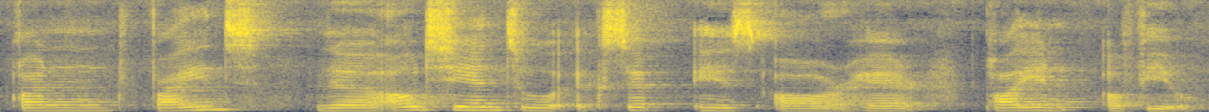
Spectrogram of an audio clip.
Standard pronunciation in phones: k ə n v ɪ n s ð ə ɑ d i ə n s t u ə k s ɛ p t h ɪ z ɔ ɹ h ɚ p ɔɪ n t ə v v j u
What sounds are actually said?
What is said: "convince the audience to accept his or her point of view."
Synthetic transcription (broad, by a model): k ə n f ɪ n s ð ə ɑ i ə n t u ə k s ɛ p t h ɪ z ɔ ɹ h ɚ p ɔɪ n t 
